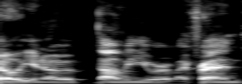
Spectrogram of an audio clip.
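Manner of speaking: normal talking voice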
